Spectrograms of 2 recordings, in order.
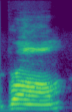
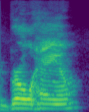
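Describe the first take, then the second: First: The word is said with one syllable. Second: The word is said with two syllables. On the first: The speaker calls it wrong. "not the Brom" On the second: The speaker calls it right. "We in here in the Broham"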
